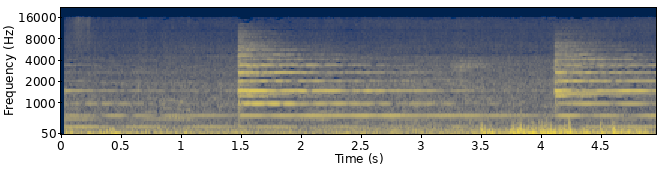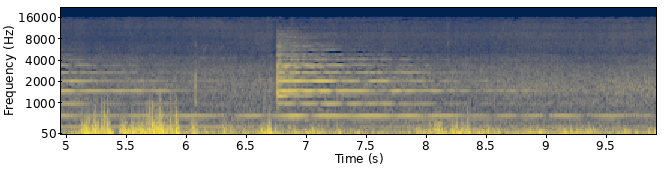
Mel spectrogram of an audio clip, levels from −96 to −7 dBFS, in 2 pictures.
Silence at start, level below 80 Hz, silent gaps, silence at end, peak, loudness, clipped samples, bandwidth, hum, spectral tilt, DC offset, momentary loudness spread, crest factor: 0 s; -22 dBFS; none; 0 s; -2 dBFS; -22 LUFS; under 0.1%; 15 kHz; none; -6 dB/octave; under 0.1%; 13 LU; 18 dB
